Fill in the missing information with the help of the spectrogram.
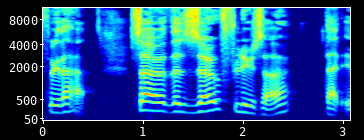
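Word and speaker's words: Xofluza: Yeah, but it's spelled with an X, so it's Zofluza. XO, then Fluza, just how Fluza sounds with a U, not two O's.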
